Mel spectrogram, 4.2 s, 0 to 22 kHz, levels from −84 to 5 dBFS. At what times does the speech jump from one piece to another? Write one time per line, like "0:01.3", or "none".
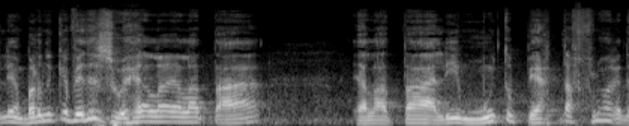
none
